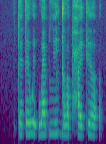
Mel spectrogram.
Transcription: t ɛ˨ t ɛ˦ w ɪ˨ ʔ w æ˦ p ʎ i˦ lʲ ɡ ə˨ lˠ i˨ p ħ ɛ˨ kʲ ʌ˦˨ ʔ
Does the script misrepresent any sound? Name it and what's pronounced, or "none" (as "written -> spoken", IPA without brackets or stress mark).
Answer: none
